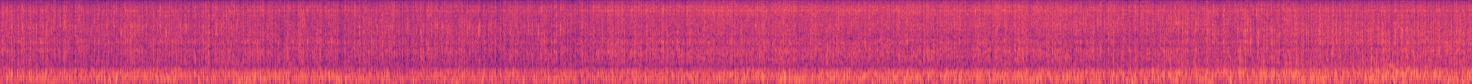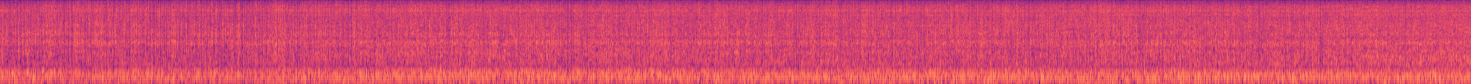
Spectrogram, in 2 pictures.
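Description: Unicorn Fireworks 'Melting Point' ground fountains burning together in a row, giving a steady, loud rushing hiss of spraying sparks. It grows a little louder about halfway through.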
